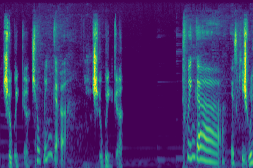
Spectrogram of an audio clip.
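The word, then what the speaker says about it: chwinga: Civic look what's that twinger footprints you know you're saying it wrong Mike what it's it's chewing up with a CH schwinger yeah it's chewika twinga is cute should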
